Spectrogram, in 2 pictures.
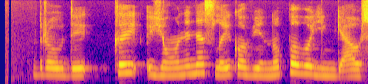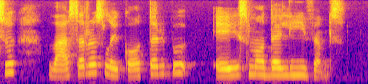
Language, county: Lithuanian, Kaunas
